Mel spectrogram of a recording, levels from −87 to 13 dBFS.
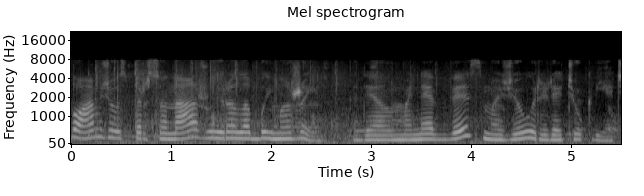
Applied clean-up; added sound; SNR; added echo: none; Run; 16 dB; none.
